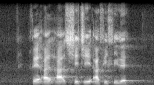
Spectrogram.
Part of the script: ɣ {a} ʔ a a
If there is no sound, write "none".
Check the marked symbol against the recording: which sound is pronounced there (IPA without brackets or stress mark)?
ɛ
